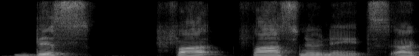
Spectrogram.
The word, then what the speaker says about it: bisphosphonate: I was encouraged by this, and I do have osteoporosis, and I've been reluctant to take bisphosphonates. Can somebody pronounce that?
